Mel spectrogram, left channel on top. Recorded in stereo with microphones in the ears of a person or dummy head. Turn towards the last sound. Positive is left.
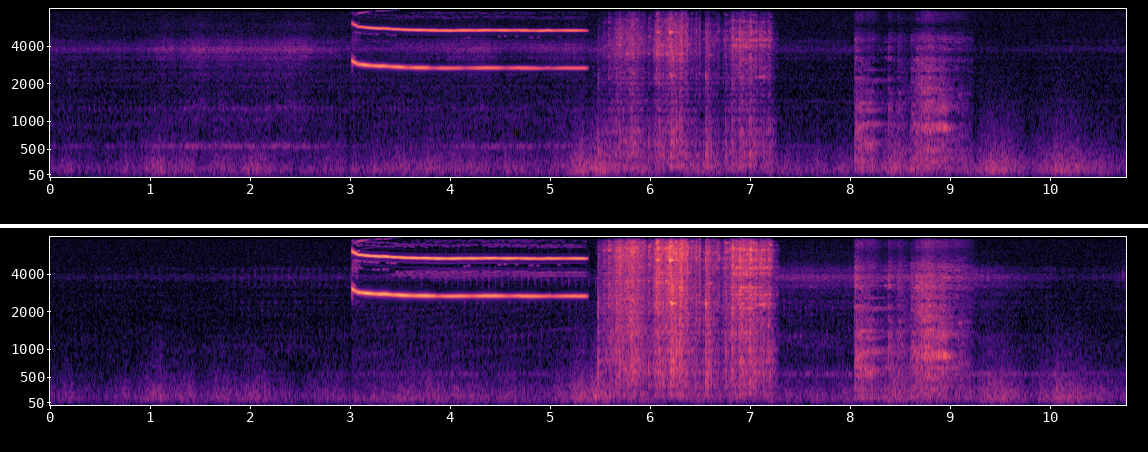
turn(degrees=-10)  # may be behind; listen again after turning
